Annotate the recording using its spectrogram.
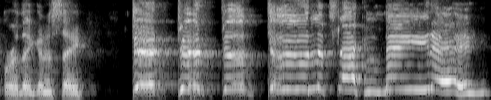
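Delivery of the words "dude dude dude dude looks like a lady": high, slow mock dude voice, far above his own; mocking bystander voice. To his viewers, mimicking strangers judging the cross-dresser, high, slow and mocking. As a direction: ham up a gawking guy spotting a lady. Mocking what people would say.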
